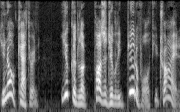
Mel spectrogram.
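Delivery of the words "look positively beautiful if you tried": plain reading voice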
